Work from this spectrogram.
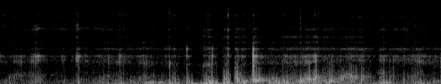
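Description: A hollow carved wooden frog guiro is held in the palm while a wooden stick is scraped quickly along its ridged back and tapped. The result is a string of dry, ratcheting rasps and dull, low wooden knocks with very little ring, loosely paced rather than steady.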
